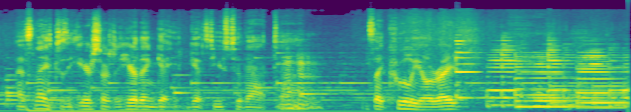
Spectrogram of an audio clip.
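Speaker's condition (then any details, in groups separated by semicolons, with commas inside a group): No condition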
